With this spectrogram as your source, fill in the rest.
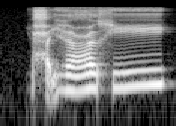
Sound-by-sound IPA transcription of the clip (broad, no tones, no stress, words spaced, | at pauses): ħḭɦœʕɵ xiː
